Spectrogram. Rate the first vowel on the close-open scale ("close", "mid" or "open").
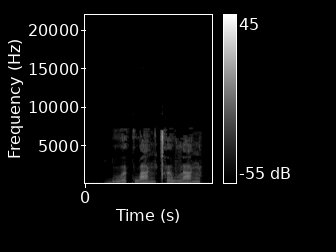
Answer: close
